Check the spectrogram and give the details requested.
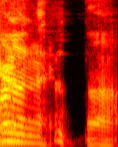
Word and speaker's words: Teilhard: And both about your teacher and thank you for also correcting my pronunciation of Oh, Teilhard.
